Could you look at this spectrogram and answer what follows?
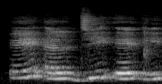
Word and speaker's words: algae: A-L-G-A-E is pronounced as algae.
